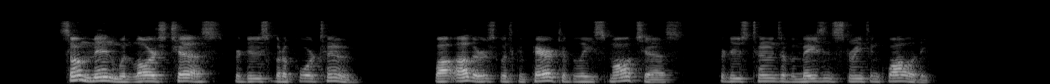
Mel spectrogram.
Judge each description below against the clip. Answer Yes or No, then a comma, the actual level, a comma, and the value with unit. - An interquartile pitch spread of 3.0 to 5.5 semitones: No, narrow, 2.5 semitones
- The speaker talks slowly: Yes, slow, 130 wpm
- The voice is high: No, low, 135 Hz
